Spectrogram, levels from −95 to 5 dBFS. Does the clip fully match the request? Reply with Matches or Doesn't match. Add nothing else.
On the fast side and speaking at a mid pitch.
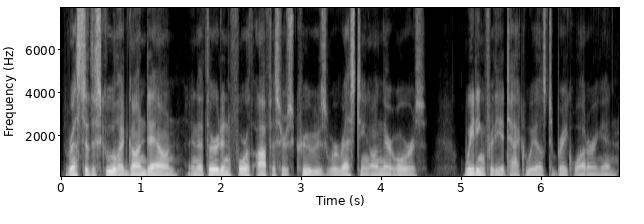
Doesn't match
